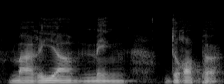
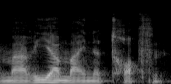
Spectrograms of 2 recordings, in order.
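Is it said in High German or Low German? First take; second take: Low German; High German. First: It is said in the Low German dialect. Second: It is said in standard High German.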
